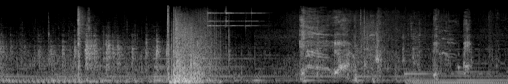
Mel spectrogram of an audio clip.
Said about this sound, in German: Aber auf halber Strecke fliegt mir die olle Mofa um die Ohren.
